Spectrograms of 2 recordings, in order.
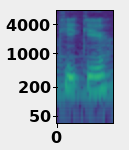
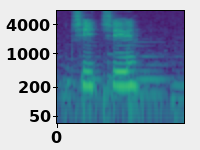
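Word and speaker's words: Qiqi: entire game i got kiki i was lucky it is actually pronounced chi chi but i've said kiki for for an eternity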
